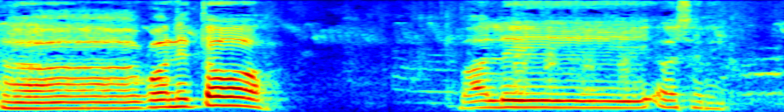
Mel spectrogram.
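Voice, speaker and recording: At a very slow pace, a man speaks at a high pitch over light background noise. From Philippines. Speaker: backyard poultry farmer and vlogger. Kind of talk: casual vlog walkthrough; casual vlog chat. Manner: halting, many fillers. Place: farm. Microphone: phone near.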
